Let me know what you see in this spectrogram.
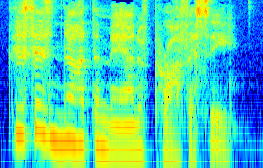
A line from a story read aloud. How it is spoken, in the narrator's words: sighed Ernest to himself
